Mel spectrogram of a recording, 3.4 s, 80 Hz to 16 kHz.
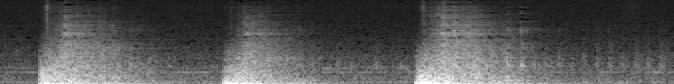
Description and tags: Crockery Shaker 01a x3
All of the crockery being shaken by builders (with sledgehammers) demolishing an old conservatory next door.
